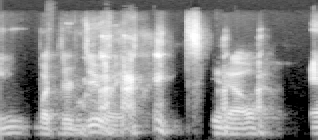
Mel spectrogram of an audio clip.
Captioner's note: chuckles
